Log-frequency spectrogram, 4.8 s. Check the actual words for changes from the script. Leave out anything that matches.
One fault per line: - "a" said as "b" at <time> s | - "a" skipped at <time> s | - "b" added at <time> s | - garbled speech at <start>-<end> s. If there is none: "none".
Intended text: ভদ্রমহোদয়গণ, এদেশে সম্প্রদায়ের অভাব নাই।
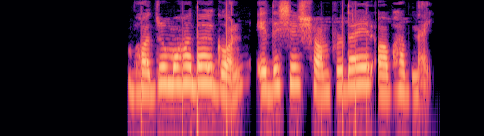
none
